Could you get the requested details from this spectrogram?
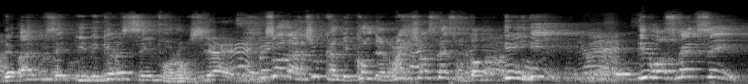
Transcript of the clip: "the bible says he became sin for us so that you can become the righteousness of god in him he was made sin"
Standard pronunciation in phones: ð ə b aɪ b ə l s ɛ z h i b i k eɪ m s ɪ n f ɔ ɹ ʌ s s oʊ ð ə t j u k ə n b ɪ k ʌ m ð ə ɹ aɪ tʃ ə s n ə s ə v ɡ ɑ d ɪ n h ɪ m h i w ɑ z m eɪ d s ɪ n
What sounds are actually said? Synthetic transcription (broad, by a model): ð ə b aɪ b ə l s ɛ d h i b i k eɪ m s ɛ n f ɔ ɹ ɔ s s oʊ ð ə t j u k ə n b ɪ k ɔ m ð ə ɹ aɪ tʃ ə s n ə s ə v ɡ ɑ ɪ n h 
